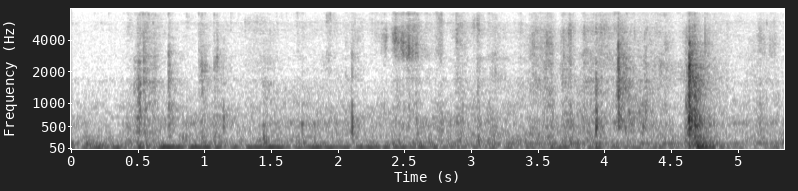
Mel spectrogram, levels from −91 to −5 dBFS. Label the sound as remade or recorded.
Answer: recorded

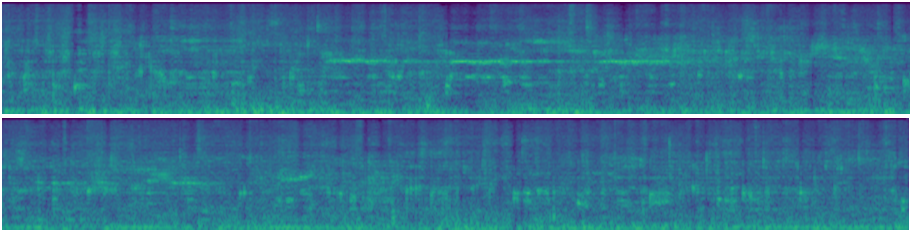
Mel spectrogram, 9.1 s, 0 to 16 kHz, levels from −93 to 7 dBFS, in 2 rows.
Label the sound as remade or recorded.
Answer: remade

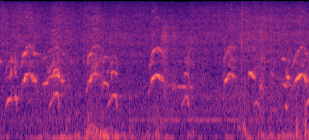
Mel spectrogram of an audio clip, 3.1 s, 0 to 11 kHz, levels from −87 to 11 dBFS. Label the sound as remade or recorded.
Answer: recorded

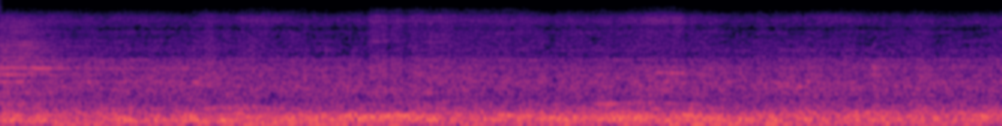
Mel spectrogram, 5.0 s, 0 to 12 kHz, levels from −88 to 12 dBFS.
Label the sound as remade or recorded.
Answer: recorded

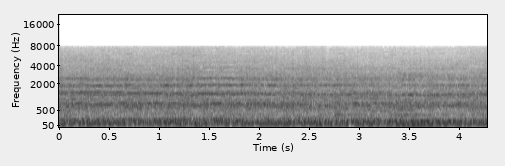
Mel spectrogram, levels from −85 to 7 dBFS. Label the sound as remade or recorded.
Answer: remade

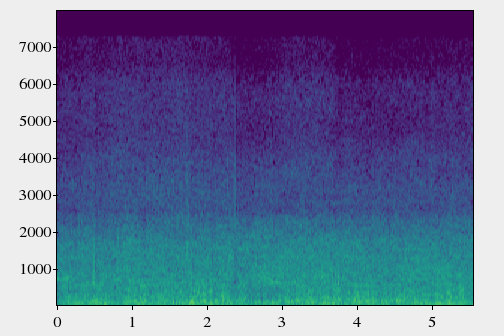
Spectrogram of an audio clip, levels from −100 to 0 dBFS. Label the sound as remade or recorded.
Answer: remade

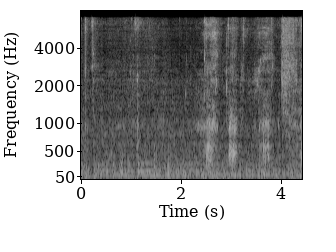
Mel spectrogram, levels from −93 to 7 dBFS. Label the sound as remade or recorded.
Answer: remade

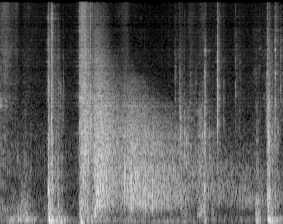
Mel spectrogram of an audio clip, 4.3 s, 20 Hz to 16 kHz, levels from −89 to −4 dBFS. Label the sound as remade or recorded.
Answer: remade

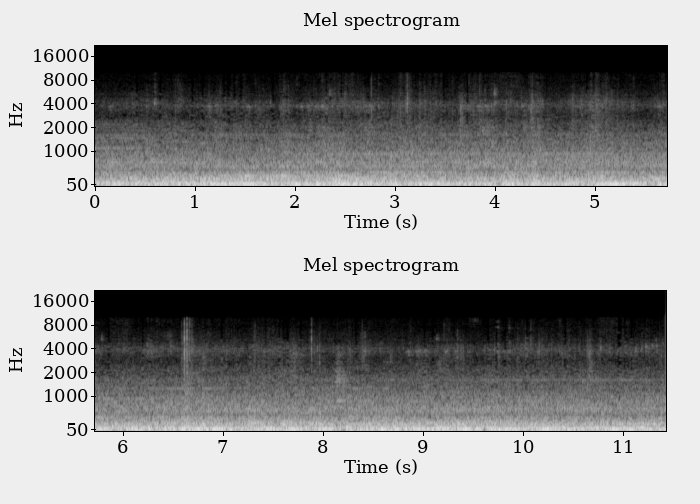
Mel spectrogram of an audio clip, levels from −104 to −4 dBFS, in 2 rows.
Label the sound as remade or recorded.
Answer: recorded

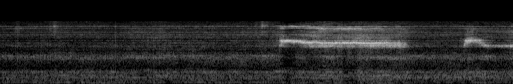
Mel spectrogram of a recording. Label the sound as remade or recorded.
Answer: remade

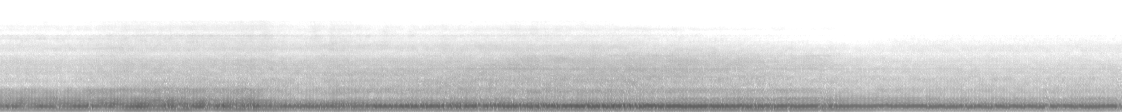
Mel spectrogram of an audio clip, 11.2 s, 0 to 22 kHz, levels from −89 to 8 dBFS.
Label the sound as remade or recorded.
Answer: remade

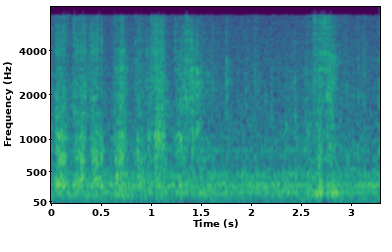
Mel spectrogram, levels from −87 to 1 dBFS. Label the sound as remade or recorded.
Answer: recorded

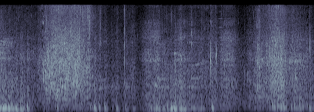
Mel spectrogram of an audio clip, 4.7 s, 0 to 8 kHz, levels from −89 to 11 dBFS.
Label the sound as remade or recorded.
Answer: recorded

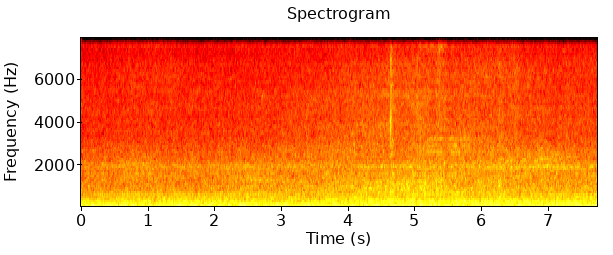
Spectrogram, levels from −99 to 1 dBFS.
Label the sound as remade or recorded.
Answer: remade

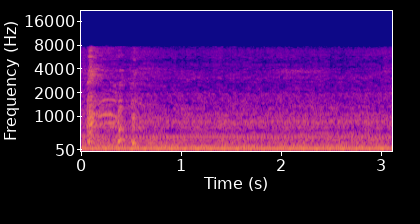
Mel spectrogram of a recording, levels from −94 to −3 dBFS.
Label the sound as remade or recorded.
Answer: recorded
